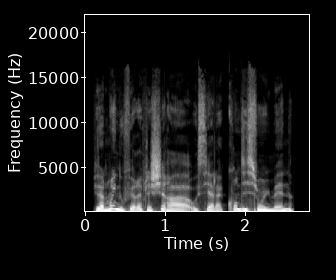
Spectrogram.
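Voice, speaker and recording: On a very clean recording with a silent background and a dry, close sound with no echo, a woman speaks at a fairly high pitch with a dark, mellow tone and lively intonation. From France, Rhône-Alpes region. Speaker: podcast host and aspiring novelist. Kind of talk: casual book-review monologue.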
